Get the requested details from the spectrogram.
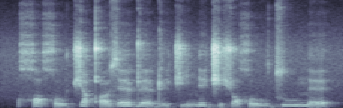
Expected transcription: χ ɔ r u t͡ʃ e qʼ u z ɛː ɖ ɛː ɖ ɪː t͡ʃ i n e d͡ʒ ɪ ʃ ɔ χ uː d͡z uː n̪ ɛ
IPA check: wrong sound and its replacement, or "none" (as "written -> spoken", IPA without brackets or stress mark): r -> χ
